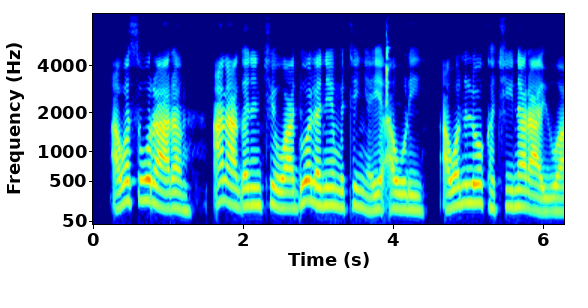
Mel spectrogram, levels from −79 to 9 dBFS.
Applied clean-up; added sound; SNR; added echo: neural mask model Resemble Enhance denoiser.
